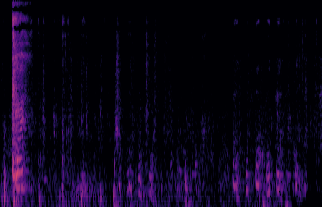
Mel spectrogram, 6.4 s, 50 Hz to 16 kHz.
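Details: One-week-old Border Collie puppies of the "U2" litter, indoors: a single sharp, high, rising squeal right at the start, followed by faint soft whimpers and shuffling noises in a small room.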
